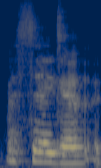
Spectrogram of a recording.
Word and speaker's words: Masego: Masego.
